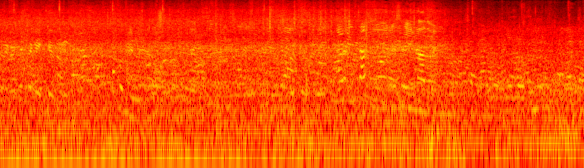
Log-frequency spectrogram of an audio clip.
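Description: A crowd of people chatters around outdoors.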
